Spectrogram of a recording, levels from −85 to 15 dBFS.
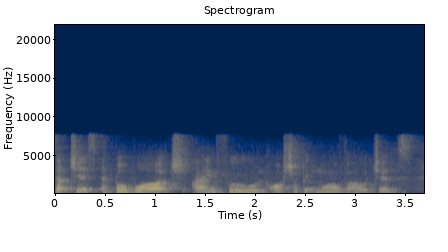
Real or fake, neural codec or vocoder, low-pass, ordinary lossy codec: real; none; none; none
